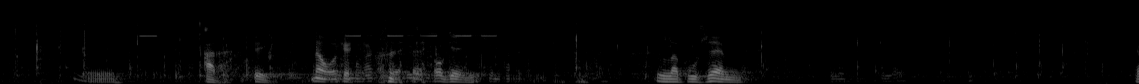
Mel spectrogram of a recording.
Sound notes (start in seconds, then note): 2.1 non-english speech; 5.3 laughs; 6.7 non-english speech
